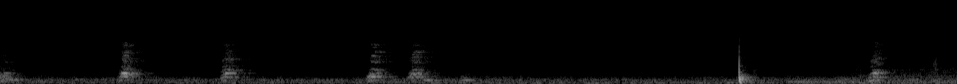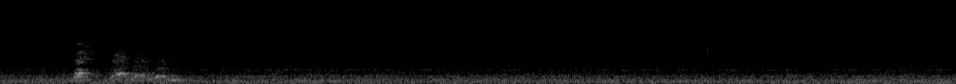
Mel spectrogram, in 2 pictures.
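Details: Siberian Husky Juno, seldom heard barking, lets out scattered single barks spaced a second or more apart, then falls quiet over a steady low hum.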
